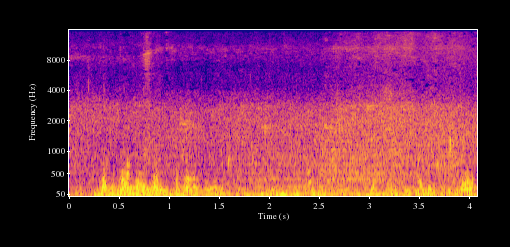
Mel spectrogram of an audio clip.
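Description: Wind buffeting the microphone over the steady wash of sea water along a sailboat's hull while under sail.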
